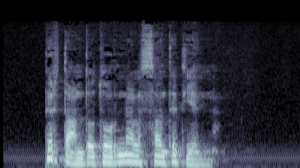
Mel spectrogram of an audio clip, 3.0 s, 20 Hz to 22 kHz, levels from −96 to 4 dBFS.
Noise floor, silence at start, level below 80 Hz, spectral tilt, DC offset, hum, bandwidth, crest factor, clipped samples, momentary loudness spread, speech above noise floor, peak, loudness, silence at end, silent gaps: -61 dBFS; 0.45 s; -40 dBFS; -7 dB/octave; under 0.1%; none; 13 kHz; 14 dB; under 0.1%; 9 LU; 45 dB; -4 dBFS; -17 LUFS; 0.85 s; none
